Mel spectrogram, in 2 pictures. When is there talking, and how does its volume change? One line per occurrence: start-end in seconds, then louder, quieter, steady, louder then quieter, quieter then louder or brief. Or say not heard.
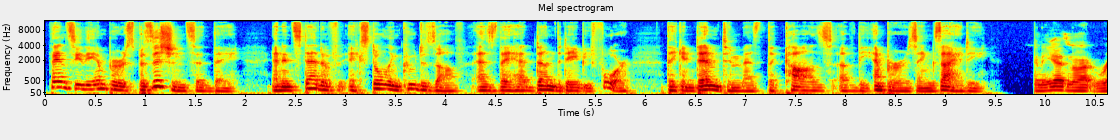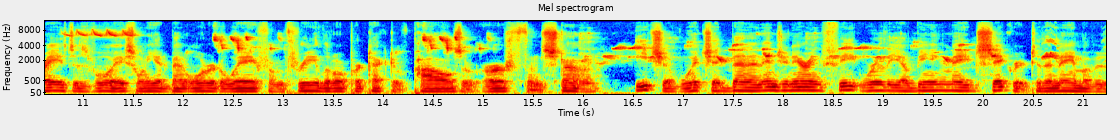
0.0-21.1 steady.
